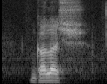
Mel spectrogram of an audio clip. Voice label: Homshetsi wind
